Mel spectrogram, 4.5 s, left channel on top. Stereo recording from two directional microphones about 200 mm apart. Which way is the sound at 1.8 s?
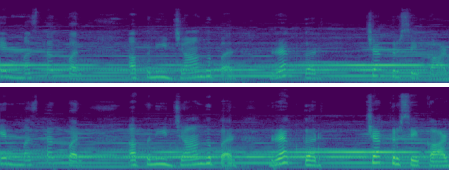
15° right (ahead or behind).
